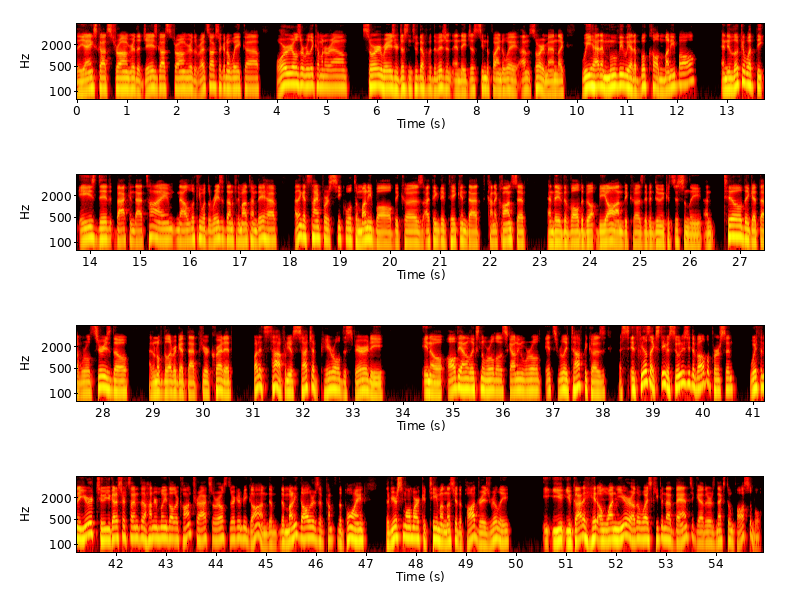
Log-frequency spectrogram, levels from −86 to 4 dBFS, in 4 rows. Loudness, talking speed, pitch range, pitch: -26 LUFS, 240 wpm, 105-135 Hz, 120 Hz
